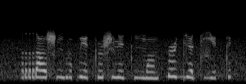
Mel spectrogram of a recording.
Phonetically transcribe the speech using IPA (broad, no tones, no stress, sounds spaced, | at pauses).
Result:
r ɑ ʂ ŋ ɡ ʊ ɓ ɪ t u ʂ lʲ æ tʲ ŋ͡m ɔ̃ k͡p ə˞ dʲ ɑ tʲ ʑ ɪ t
